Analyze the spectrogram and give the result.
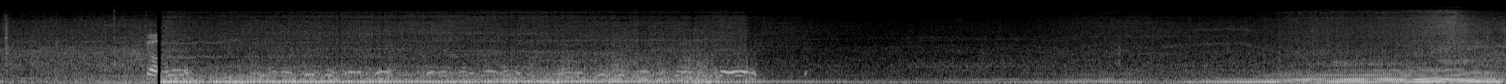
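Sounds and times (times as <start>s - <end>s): car engine accelerating: 1.5s - 7.7s, 9.9s - 15.0s.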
